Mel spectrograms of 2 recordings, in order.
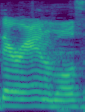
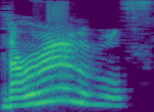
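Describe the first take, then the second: First: It is said with the teeth apart. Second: It is said through clenched teeth.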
